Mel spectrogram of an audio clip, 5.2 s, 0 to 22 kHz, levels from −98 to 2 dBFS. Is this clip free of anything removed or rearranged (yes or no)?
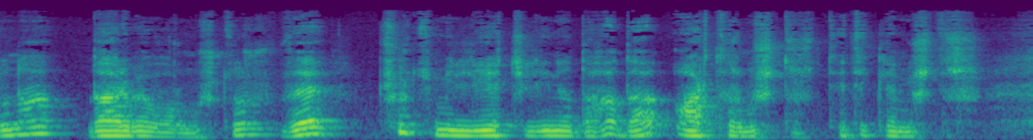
yes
